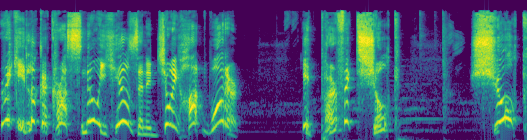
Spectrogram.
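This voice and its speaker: A put-on character voice at a fairly slow pace, with long, frequent pauses and faint music in the background. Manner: cartoonish.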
